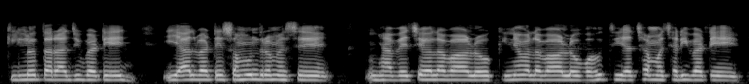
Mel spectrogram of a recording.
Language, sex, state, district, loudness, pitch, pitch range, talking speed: Bhojpuri, female, Bihar, East Champaran, -20 LUFS, 210 Hz, 205-215 Hz, 185 wpm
